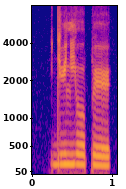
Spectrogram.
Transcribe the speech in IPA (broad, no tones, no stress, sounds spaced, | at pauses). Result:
d yː lʲ j oː p ø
